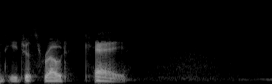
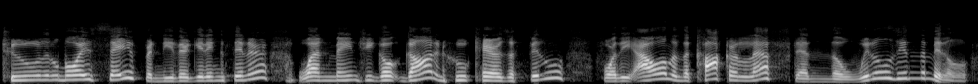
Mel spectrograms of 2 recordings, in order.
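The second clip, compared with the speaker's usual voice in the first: high, loud witch reciting a counting rhyme; Madam Mim; 9 dB louder than usual. A narrator's reading. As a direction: chant the tally in a witchy voice. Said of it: "counted Madam Mim".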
